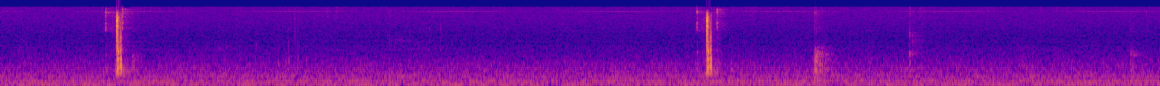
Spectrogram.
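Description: Computer mouse clicking: two sharp single clicks about three seconds apart, the second followed shortly by a fainter click, over faint room hiss.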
